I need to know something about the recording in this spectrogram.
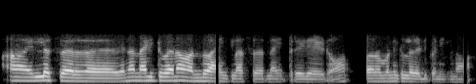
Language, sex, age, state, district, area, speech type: Tamil, male, 18-30, Tamil Nadu, Ariyalur, rural, conversation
